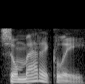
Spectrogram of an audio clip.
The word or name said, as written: somatically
